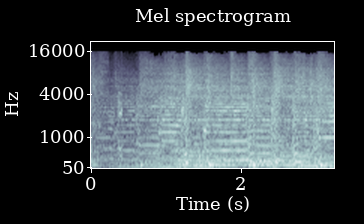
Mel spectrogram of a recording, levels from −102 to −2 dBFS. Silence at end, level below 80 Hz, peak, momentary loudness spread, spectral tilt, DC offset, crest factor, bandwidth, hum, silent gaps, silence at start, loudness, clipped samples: 0 s; -34 dBFS; -4 dBFS; 11 LU; -3.5 dB/octave; under 0.1%; 14 dB; 16 kHz; none; none; 0 s; -15 LUFS; under 0.1%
